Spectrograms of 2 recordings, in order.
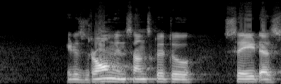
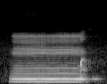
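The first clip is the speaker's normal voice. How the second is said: long nasal hum through the nose; humming mm; 5 dB quieter than usual. Shown as a demonstration. Teacher demonstrating nasal sound with a long hum. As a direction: hum with lips closed. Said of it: "That's why it's called nasal".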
